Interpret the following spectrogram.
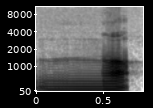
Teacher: Now you make an opening. Allow the breath to pass through the nasal, to the nostrils. The same sound, soft sound, becomes nga. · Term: oronasal sound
